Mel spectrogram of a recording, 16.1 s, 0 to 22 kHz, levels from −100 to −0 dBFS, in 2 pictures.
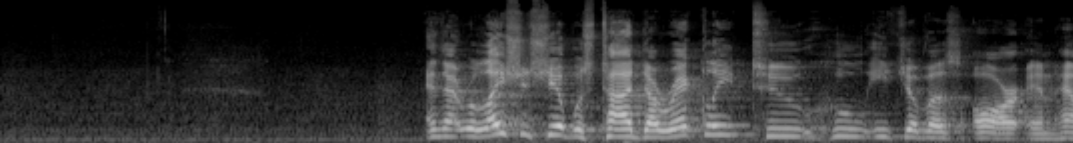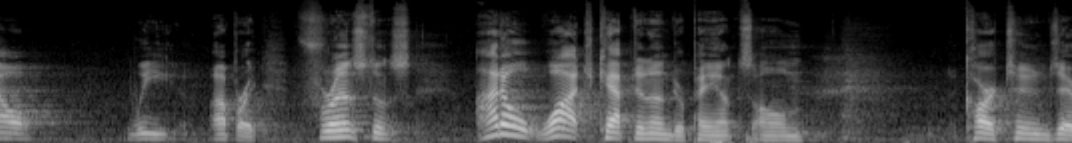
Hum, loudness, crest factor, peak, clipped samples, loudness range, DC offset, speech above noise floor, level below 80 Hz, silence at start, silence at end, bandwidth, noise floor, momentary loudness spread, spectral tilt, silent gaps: none; -33 LUFS; 22 dB; -14 dBFS; under 0.1%; 6 LU; under 0.1%; 35 dB; -64 dBFS; 3.2 s; 0 s; 19 kHz; -68 dBFS; 15 LU; -4.5 dB/octave; none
